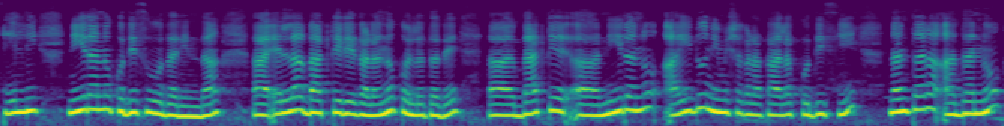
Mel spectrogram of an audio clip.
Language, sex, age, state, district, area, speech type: Kannada, female, 18-30, Karnataka, Udupi, urban, spontaneous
